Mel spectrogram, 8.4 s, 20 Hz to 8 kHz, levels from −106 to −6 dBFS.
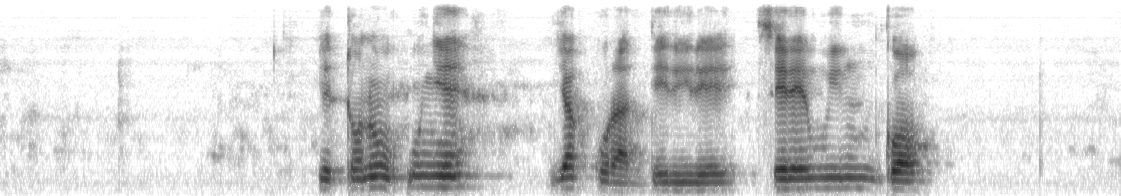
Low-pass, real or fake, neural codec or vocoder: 7.2 kHz; fake; codec, 24 kHz, 6 kbps, HILCodec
